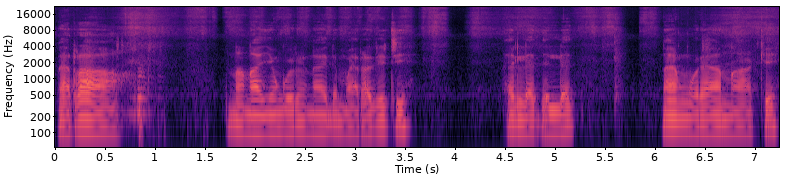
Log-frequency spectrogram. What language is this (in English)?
Masai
